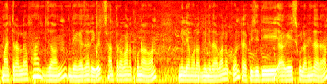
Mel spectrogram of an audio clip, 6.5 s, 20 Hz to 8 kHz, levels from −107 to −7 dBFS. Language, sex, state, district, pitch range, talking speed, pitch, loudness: Chakma, male, Tripura, Unakoti, 110-125 Hz, 165 wpm, 115 Hz, -13 LUFS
